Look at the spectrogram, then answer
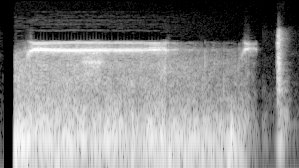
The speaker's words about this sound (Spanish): Muñecos, ponme ahí el, sonido del silbato.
